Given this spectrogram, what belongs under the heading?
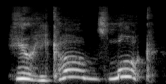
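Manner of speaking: very high, pleading, with a gasp, then slow and loud; a frantic lady spotting her bird outside; woman at the train window, begging, then amazed; desperate woman. Acted. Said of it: "And the woman leans out".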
